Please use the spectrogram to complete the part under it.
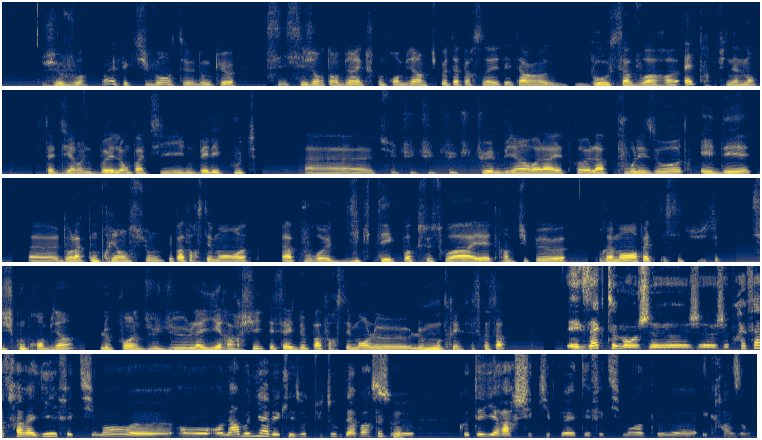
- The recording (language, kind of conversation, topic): French, advice, Comment puis-je mieux reconnaître et valoriser mes points forts ?
- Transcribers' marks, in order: mechanical hum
